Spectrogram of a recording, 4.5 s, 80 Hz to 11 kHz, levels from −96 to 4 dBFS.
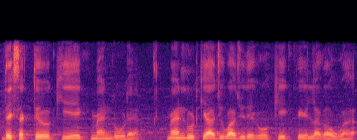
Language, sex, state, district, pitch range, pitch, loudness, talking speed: Hindi, male, Madhya Pradesh, Katni, 115-130 Hz, 120 Hz, -20 LUFS, 270 wpm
